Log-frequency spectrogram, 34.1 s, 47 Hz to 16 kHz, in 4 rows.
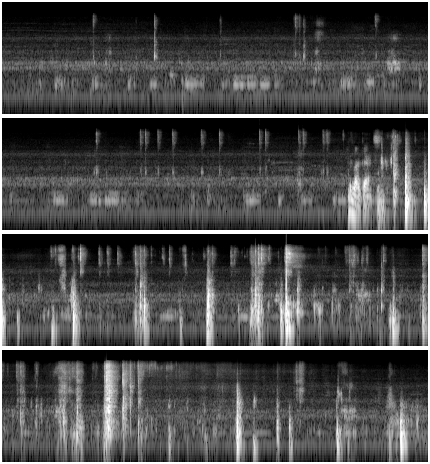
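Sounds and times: plastic wrapper crackling: 25.8s - 29.2s.

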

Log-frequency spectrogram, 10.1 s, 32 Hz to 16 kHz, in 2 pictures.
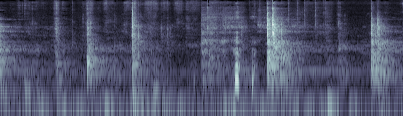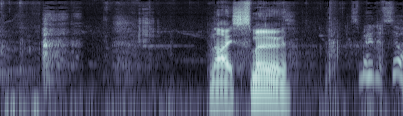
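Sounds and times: metal gate clanking on hinges: 0.0s - 5.9s.

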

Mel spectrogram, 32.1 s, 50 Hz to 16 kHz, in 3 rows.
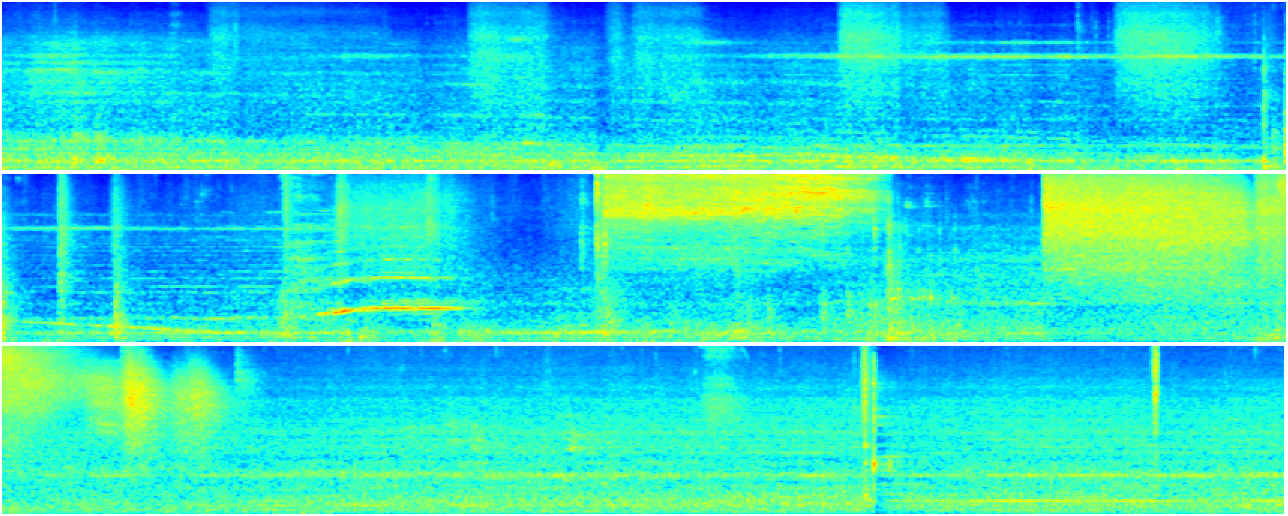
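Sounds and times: compressed air hiss: 15.7s - 17.5s, 19.4s - 23.3s.

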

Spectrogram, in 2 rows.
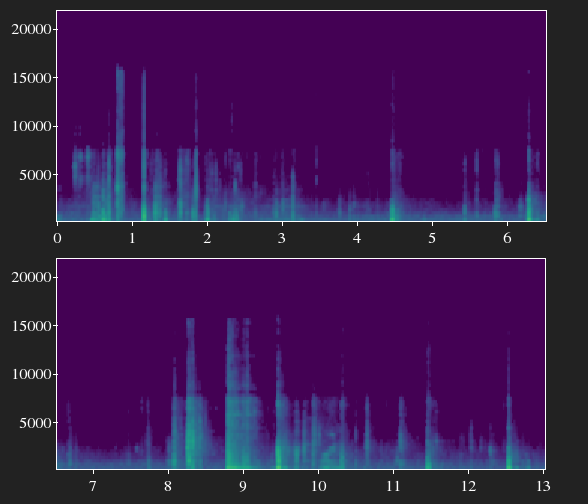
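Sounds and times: basketball bouncing on asphalt: 0.4s - 2.6s, 4.4s - 4.8s, 5.4s - 6.8s, 8.0s - 13.0s.

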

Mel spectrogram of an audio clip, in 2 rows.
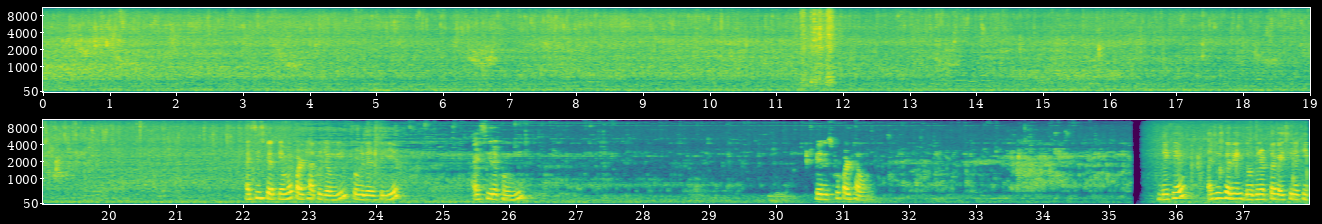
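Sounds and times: deep-frying bubbling sizzle: 0.0s - 38.0s.

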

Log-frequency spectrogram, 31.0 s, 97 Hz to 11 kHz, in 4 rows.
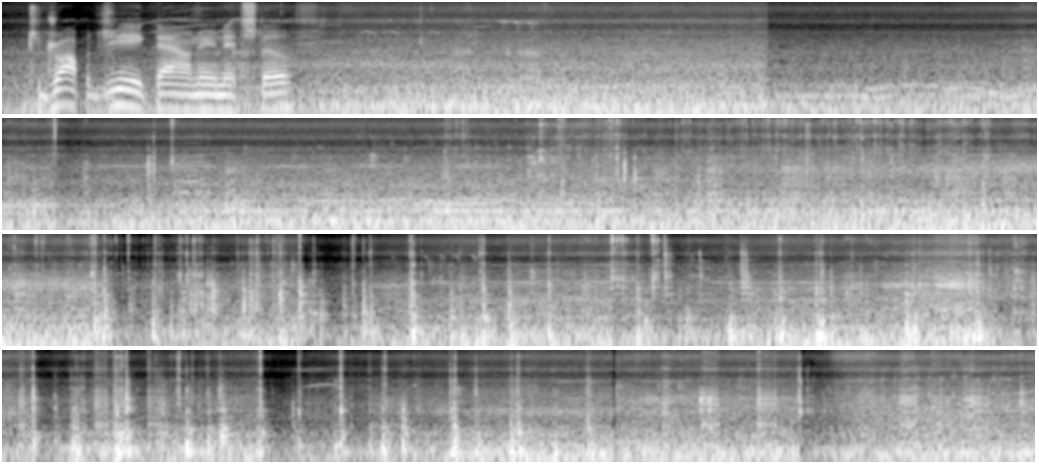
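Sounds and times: boat knocks and clicks: 10.5s - 31.0s.

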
